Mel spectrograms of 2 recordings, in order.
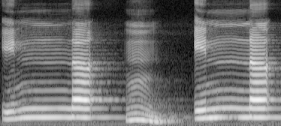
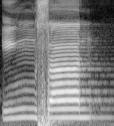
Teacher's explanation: dua permasalahan nun di sini ditasdidkan jadi gunnah dan diikhfakan menjadi gunnah, keduanya makhrajnya khaysum.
